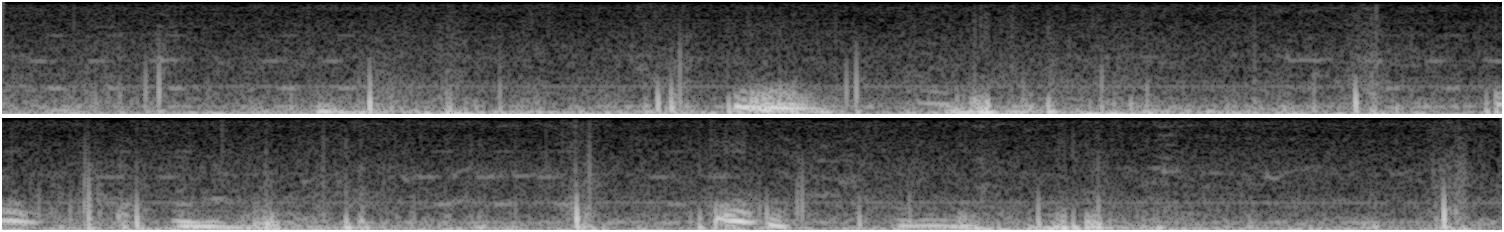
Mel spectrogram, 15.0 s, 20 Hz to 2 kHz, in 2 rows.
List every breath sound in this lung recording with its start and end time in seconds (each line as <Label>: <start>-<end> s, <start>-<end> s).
Inhalation: 3.57-4.55 s, 7.29-8.28 s, 10.96-11.94 s
Exhalation: 4.49-5.35 s, 8.28-9.64 s, 11.95-13.72 s
Wheeze: 4.47-4.81 s, 7.37-7.70 s, 11.01-11.55 s, 11.95-12.65 s
Crackles: 3.59-4.50 s, 8.28-9.61 s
